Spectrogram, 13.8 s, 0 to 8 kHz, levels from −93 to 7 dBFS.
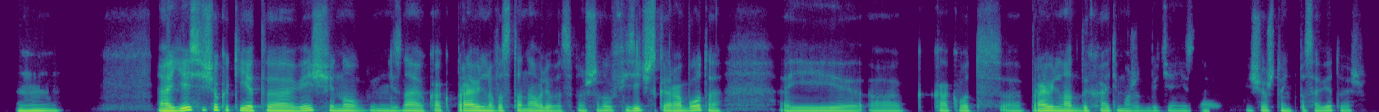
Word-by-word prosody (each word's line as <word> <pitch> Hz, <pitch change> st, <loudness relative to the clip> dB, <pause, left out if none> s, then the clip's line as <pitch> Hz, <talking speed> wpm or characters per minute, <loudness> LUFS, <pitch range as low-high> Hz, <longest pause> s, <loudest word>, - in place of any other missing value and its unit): Мгм. 130 Hz, 0 st, +1 dB, 0.9 s
А 125 Hz, -1 st, +7 dB
есть 160 Hz, +11 st, +7 dB
ещё 185 Hz, +1 st, +3 dB
какие-то 140 Hz, -6 st, +3 dB
вещи, 150 Hz, +5 st, +1 dB
ну, 130 Hz, -2 st, 0 dB
не 130 Hz, -3 st, -4 dB
знаю, 130 Hz, -1 st, 0 dB
как 130 Hz, +1 st, -5 dB
правильно 140 Hz, -2 st, +4 dB
восстанавливаться? 125 Hz, -3 st, -2 dB
Потому 125 Hz, -, -7 dB
что, 130 Hz, -, -6 dB
ну, 145 Hz, 0 st, -1 dB
физическая 140 Hz, -1 st, -2 dB
работа, 130 Hz, -1 st, +1 dB, 0.6 s
и 120 Hz, 0 st, -2 dB
а 120 Hz, -1 st, -7 dB
к -, -, -21 dB
как 130 Hz, -1 st, -6 dB
вот, 125 Hz, -2 st, -4 dB, 0.2 s
э, 120 Hz, -1 st, -8 dB
правильно 135 Hz, -2 st, +4 dB
отдыхать, 125 Hz, +1 st, -3 dB
может 115 Hz, -3 st, -5 dB
быть, 115 Hz, 0 st, -13 dB
я 120 Hz, -, -8 dB
не 115 Hz, 0 st, -9 dB
знаю. 115 Hz, -1 st, -13 dB, 0.3 s
Ещё 135 Hz, -2 st, -5 dB
что-нибудь 130 Hz, -2 st, -6 dB
посоветуешь? 125 Hz, -, -6 dB
125 Hz, 145 wpm, -19 LUFS, 120-140 Hz, 0.9 s, А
